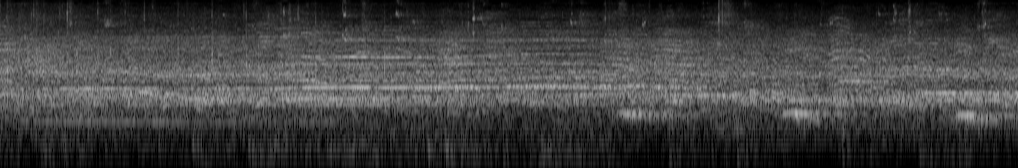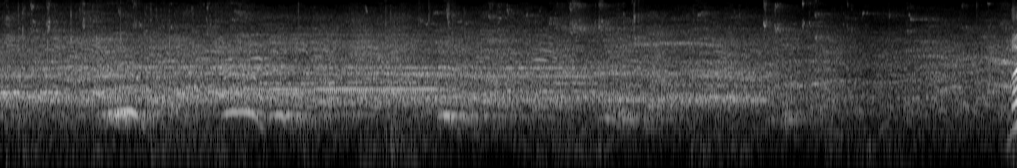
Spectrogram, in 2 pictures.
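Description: Basketball dribbled on a hardwood court during live play, over a steady murmur of the arena crowd that dips briefly near the end.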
